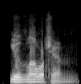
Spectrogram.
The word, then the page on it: eulogium: American English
